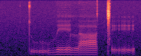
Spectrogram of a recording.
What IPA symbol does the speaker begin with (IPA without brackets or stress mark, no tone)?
t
